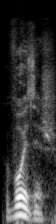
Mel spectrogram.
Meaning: second-person singular present indicative imperfective of вози́ть (vozítʹ)
- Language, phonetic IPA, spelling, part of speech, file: Russian, [ˈvozʲɪʂ], возишь, verb, Ru-возишь.ogg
